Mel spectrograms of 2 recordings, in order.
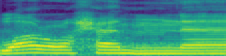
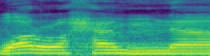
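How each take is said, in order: Both takes have the same delivery.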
